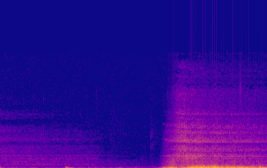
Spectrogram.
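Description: After a quiet pause, heavy breathing blasts into the microphone, a loud, rushing exhale lasting about a second, with no talking.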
